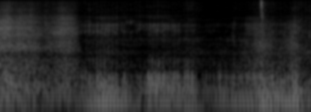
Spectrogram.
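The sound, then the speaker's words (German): A male cat purrs steadily, a low rumbling vibration pulsing in an even rhythm throughout, with no voices present. “Oh, ich höre den Kater.”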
